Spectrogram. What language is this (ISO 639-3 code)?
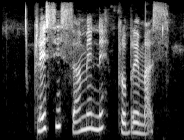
epo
